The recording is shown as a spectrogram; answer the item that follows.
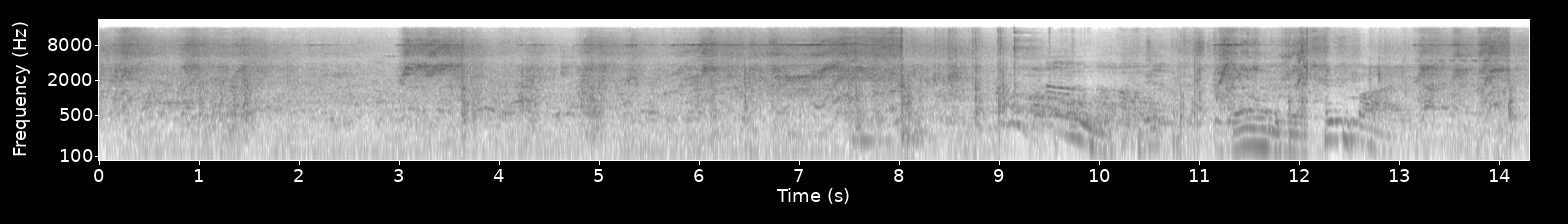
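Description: R/C monster truck running over plywood ramps on a concrete floor: a high motor whine, tyre scrub and repeated knocks as it hits the ramps and lands. About two-thirds of the way through, onlookers' voices rise and fall over it.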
